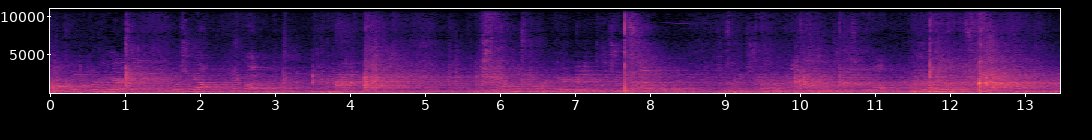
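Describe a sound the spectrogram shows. A hockey stick knocks sharply on ice.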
